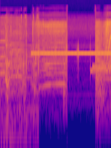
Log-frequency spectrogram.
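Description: Glitchy electronic intro sound effects: a jumble of short, warbling pitched snippets, joined about half a second in by a steady high beep.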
